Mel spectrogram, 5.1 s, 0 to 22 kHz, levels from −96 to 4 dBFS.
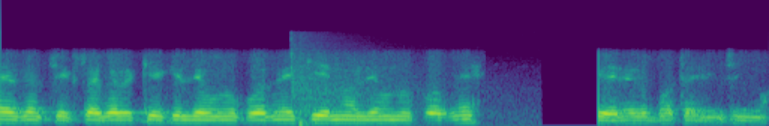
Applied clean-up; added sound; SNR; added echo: none; Gunshot, gunfire; 20 dB; none.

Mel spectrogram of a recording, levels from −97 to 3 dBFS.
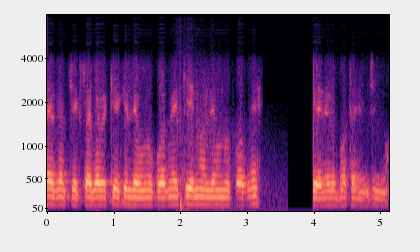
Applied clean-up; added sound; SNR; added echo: neural separator model SepFormer DNS4.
